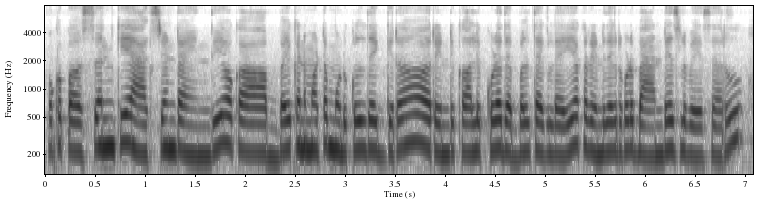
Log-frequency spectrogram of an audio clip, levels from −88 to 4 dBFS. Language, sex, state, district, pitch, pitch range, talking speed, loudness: Telugu, female, Andhra Pradesh, Srikakulam, 225 Hz, 215-240 Hz, 185 wpm, -20 LUFS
